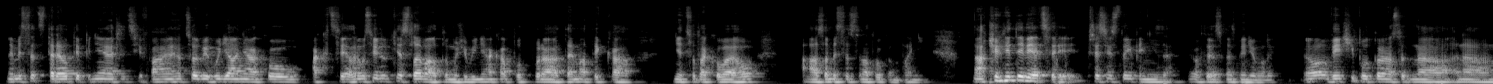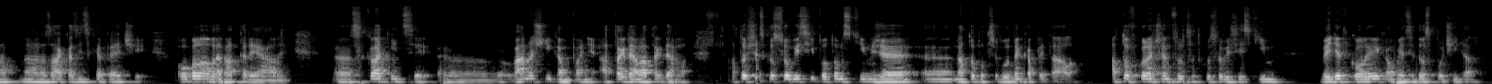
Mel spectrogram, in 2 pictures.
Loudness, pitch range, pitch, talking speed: -21 LUFS, 110-130 Hz, 115 Hz, 175 wpm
